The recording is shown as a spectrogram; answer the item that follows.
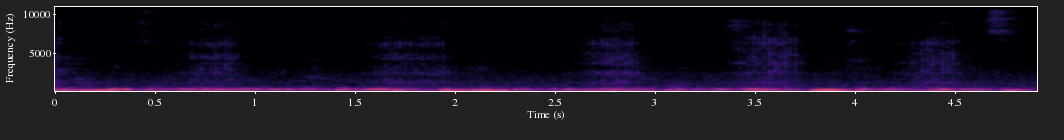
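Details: Labrador Retriever snoring while asleep; soft rasping breaths repeat about every second in a steady rhythm, over a constant low hum in the background.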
